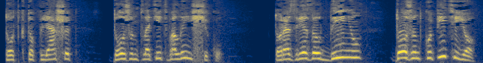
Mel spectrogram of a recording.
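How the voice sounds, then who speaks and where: A woman's voice: high-pitched, expressive, a bit bright, no room sound, exaggerated voice. A woman reading an audiobook, voicing a fiery young man who is hot-tempered and lovesick and rants in heaps of words. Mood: indignant. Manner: rapid indignant ranting, emphatic word piling.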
